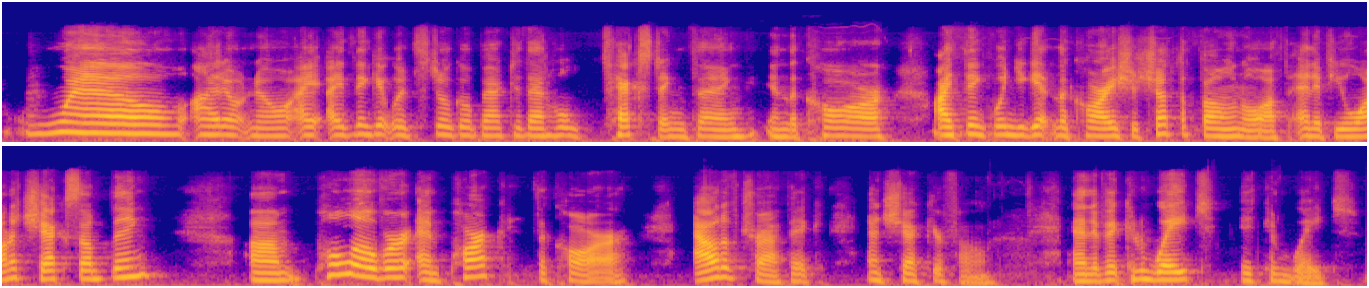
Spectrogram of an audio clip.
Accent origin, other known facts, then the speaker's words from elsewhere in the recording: New Jersey, United States; when I was growing up in New Jersey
